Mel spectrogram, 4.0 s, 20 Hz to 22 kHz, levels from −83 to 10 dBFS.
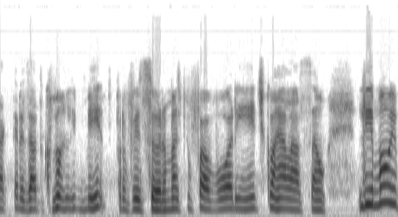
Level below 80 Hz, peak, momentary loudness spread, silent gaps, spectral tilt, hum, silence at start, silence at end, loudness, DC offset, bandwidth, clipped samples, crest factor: -56 dBFS; 0 dBFS; 6 LU; none; -6 dB/octave; none; 0 s; 0 s; -17 LUFS; under 0.1%; 12.5 kHz; under 0.1%; 16 dB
